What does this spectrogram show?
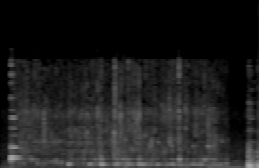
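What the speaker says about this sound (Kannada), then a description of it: "ಕಡಲೆಬೇಳೆನ ಚೆನ್ನಾಗಿ ಒಂದ್ಸರಿ ನೀರಲ್ಲಿ ತೊಳೆದು" Chana dal is rinsed in water in a kitchen, a quiet splashing and trickling with small clinks from the vessel, ending in a brief louder slosh.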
